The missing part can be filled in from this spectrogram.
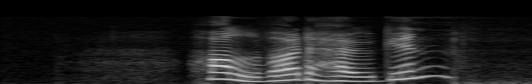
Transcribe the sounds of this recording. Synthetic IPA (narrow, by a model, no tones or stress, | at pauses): hɑlʋɑɖhɑʉɡən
